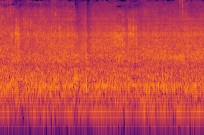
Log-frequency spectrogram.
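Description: Rocks thud and scrape as an excavator bucket drops them.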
